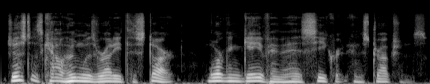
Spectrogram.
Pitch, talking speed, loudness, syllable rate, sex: 135 Hz, 180 wpm, -17 LUFS, 5.0 syllables/s, male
